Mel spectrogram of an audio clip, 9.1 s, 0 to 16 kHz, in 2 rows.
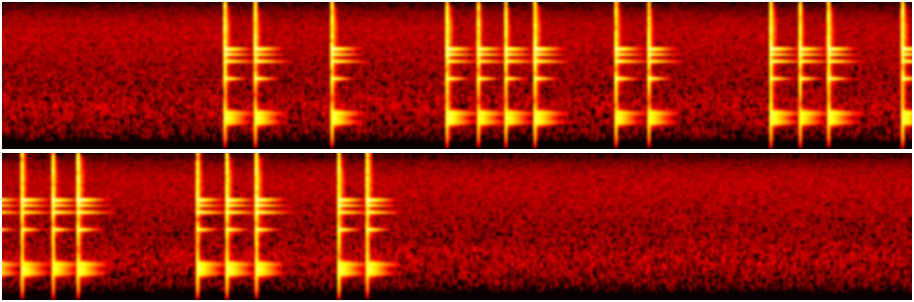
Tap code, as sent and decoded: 2-1 4-2 3-4 3-2
FROM

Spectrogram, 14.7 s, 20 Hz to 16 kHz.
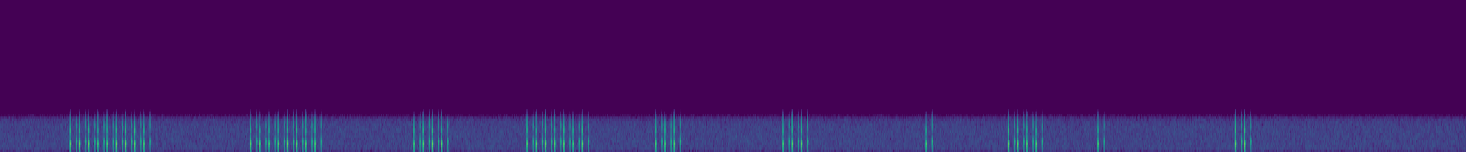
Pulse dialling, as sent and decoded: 9 / 8 / 4 / 7 / 3 / 3 / 1 / 4 / 1 / 2
9 8 4 7 3 3 1 4 1 2

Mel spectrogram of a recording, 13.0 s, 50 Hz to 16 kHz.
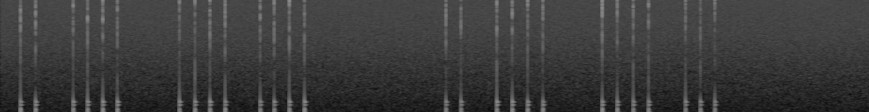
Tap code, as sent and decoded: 2-4 4-4 / 2-4 4-3
IT IS

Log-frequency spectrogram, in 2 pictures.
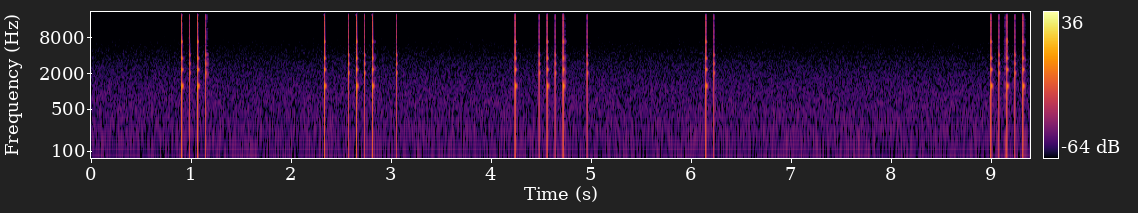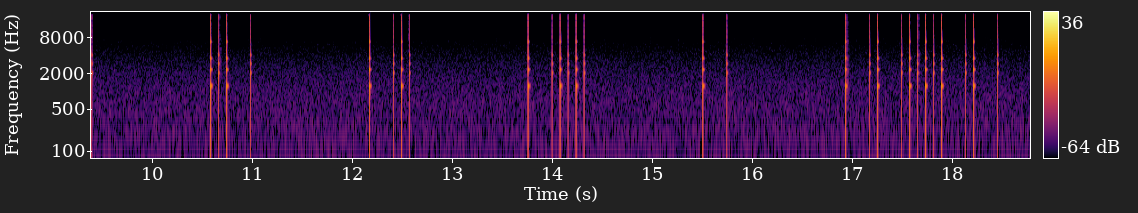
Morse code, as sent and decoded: .. -.- -.- . / ... .- -. -.. - --..--
IKKE SANDT,

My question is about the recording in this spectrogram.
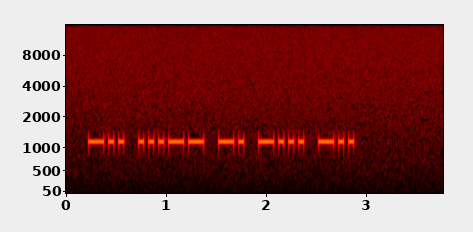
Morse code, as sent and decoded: -.. ...-- -. -... -..
D3NBD

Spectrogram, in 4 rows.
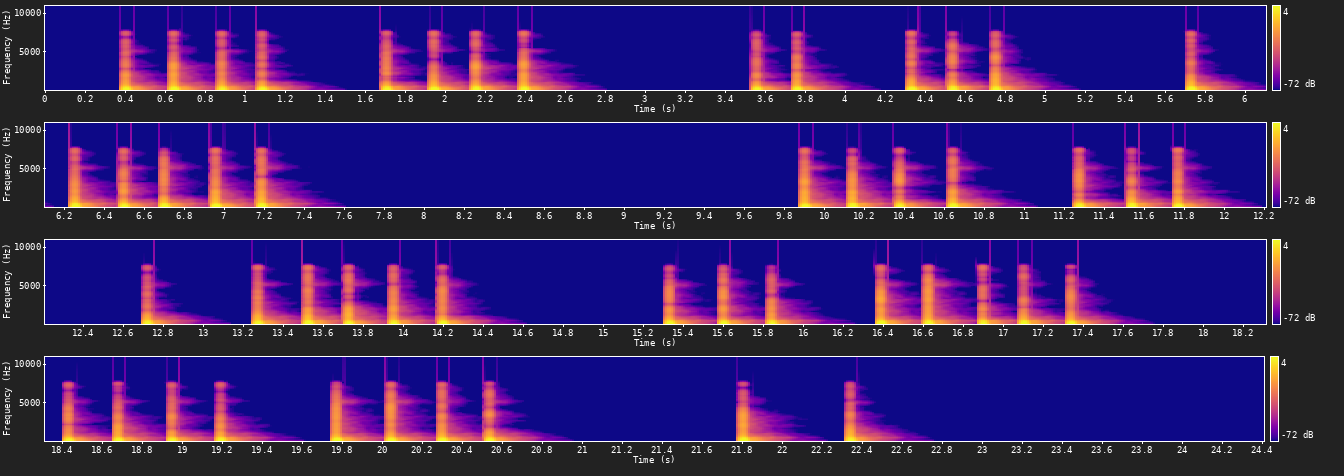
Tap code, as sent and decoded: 4-4 2-3 1-5 / 4-3 1-5 3-5 4-4 1-1
THE SEPTA

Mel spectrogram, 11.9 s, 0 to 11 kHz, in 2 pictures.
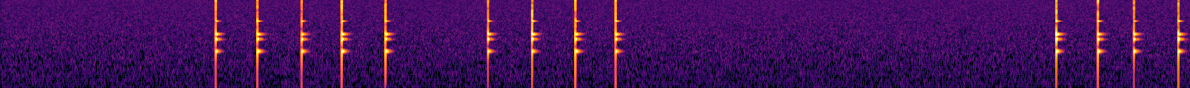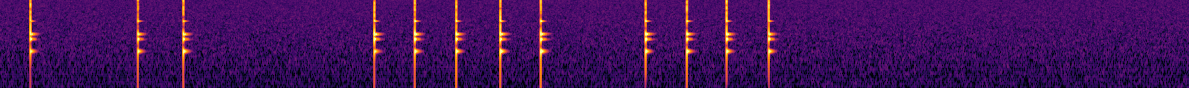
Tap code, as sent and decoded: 5-4 / 5-2 5-4
Y WY

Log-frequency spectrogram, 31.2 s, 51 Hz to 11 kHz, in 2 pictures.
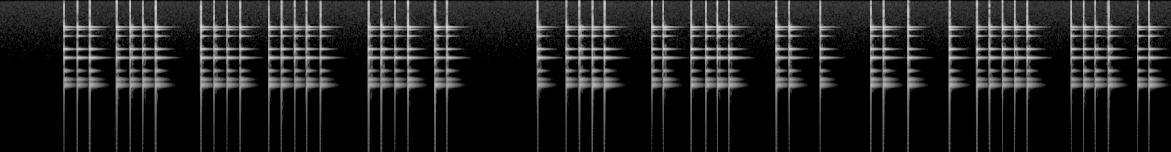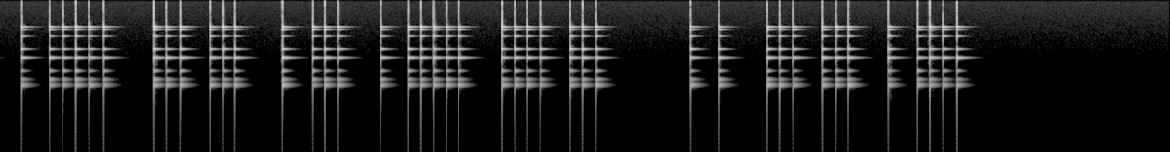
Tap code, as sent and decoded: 3-4 4-5 4-2 / 1-4 2-4 2-1 2-1 1-5 4-2 1-5 3-3 1-3 1-5 4-3 / 1-1 3-3 1-4
OUR DIFFERENCES AND

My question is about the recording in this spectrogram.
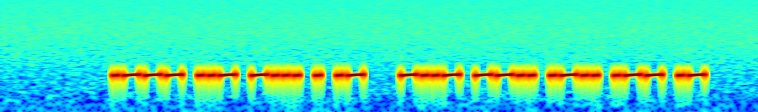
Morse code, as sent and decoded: .--- ..- -... . .- / -..- --.. .-.. .-- .-
JUBEA XZLWA

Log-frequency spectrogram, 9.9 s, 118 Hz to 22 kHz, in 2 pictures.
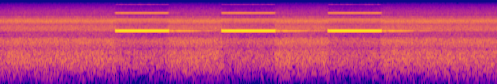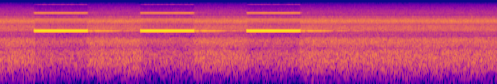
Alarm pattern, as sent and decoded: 3 beeps and a pause
temporal three

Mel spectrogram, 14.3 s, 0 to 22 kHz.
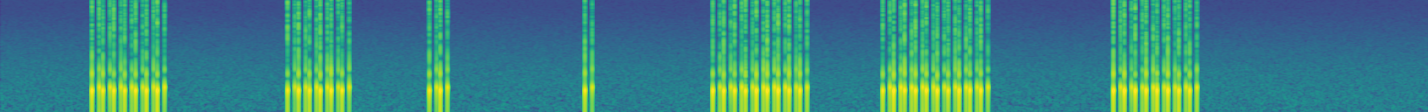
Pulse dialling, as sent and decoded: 7 / 6 / 2 / 1 / 9 / 10 / 8
7 6 2 1 9 0 8

